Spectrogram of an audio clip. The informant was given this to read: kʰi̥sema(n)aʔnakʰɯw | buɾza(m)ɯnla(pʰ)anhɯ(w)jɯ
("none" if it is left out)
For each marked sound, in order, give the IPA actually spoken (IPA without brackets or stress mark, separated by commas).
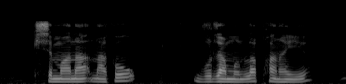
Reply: n, m, pʰ, none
